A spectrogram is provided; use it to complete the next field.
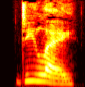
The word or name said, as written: delay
